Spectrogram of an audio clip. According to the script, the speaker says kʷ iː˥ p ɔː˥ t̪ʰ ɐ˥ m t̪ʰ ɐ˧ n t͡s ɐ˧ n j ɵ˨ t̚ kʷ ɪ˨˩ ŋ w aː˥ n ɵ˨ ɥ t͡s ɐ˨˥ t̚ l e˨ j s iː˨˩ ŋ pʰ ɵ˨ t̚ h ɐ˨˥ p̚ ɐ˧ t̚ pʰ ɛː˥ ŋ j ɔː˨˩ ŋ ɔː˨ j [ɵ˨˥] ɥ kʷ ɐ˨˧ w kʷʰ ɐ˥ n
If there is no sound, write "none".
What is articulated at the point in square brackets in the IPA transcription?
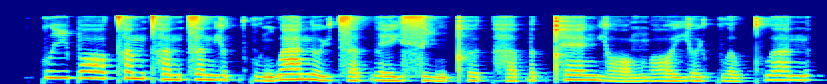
ɵ˨˥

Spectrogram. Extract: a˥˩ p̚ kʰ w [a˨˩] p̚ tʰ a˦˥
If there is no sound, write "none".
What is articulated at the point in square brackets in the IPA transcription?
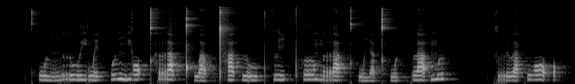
a˨˩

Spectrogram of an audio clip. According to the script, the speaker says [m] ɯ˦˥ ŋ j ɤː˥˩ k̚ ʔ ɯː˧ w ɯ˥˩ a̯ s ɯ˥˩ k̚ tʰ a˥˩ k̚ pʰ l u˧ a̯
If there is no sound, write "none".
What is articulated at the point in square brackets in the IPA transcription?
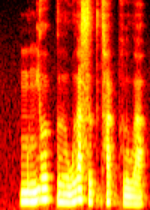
m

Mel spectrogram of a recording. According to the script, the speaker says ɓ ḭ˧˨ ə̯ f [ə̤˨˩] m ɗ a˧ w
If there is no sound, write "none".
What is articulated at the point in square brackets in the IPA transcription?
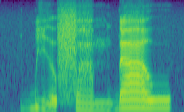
a̤˨˩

